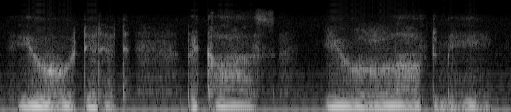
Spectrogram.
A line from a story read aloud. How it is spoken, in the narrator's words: she said in a low, vibrant whisper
